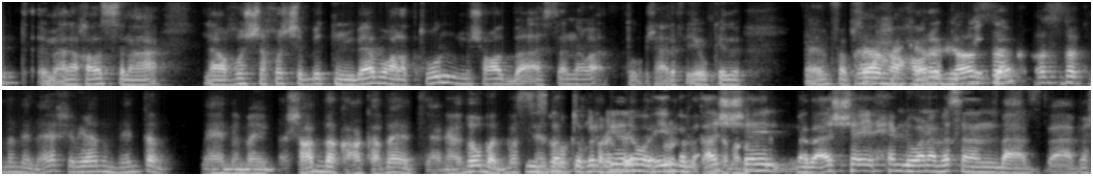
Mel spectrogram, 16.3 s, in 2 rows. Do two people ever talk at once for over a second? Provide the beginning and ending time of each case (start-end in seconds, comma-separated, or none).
6.4-7.8, 12.1-13.8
